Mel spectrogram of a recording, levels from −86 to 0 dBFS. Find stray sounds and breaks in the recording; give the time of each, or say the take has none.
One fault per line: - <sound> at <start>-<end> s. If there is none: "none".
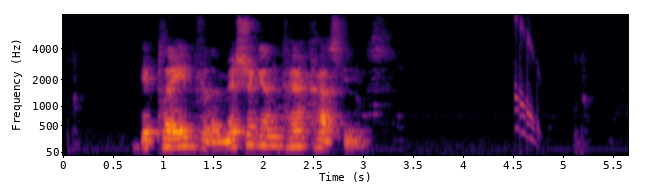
- chirp at 4.5-4.8 s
